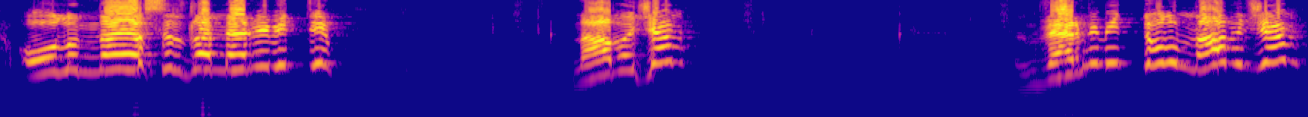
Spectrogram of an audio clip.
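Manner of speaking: high frantic shouts about empty ammo; panicked yelling. Real, not acted. Yelling at teammates as ammo runs out, frantic and loud. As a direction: yell in real panic, pitch climbing.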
